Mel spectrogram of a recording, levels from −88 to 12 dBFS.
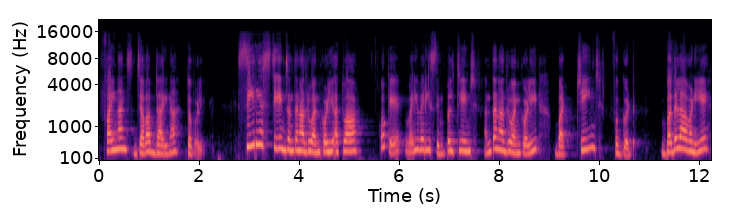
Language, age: Kannada, 10-29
